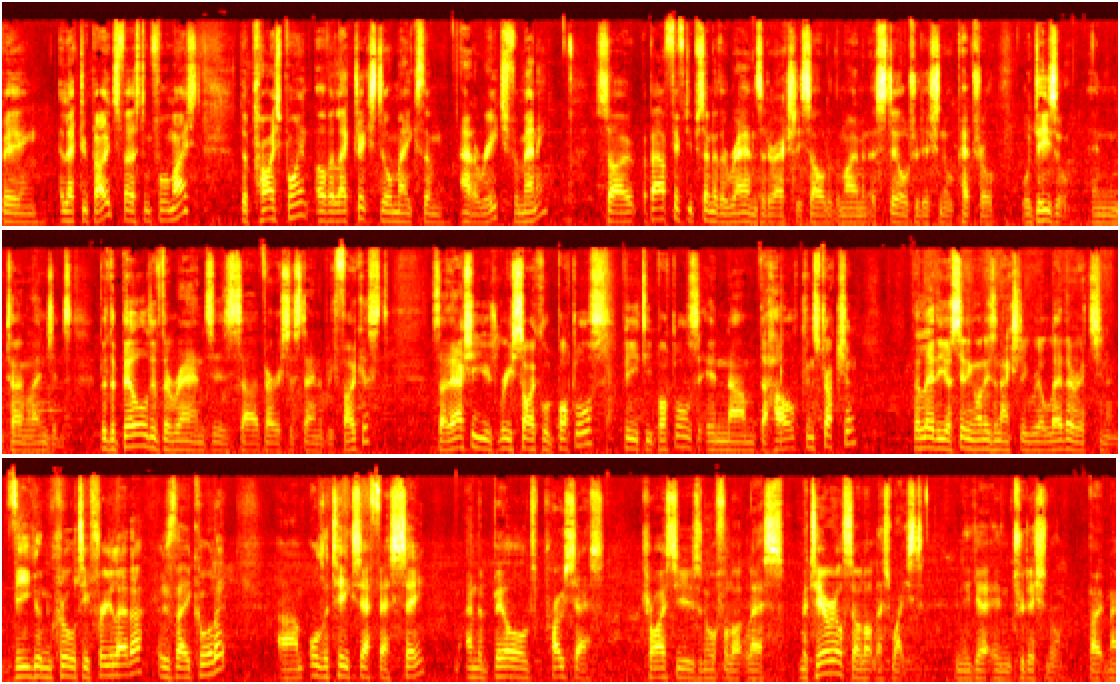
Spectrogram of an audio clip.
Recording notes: Recorded at the Sydney Boat Show.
